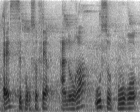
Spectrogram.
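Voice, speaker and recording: Male talk-show host, halting questions with fillers, noisy recording. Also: medium pitch, a little mellow. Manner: probing, halting with many fillers. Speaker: interviewer host. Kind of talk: political interview.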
